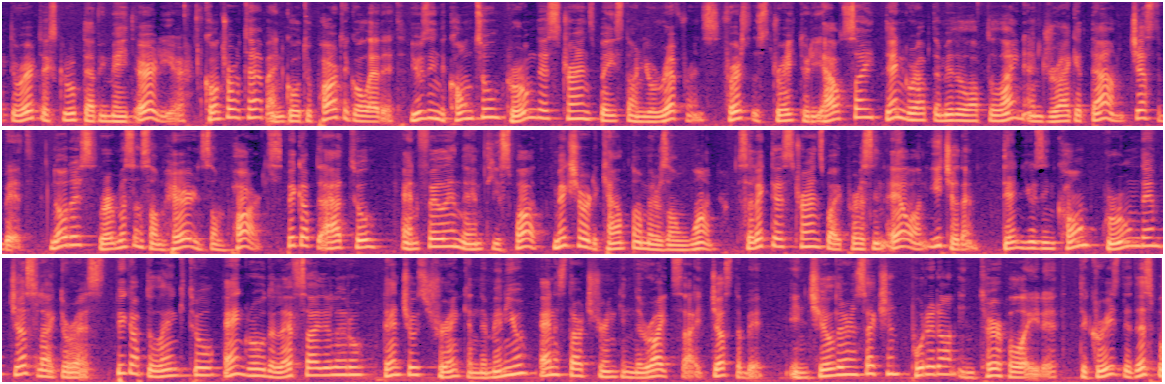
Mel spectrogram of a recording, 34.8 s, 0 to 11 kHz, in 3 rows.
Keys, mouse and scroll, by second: 1.3 click, 2.3 ctrl+Tab, 2.4 middle drag, 2.5 drag, 2.7 click, 3.4 click, 3.8 ctrl+z, 3.9 click, 4.1 click, 4.3 click, 4.5 drag, 4.8 drag, 4.9 drag, 5.3 drag, 5.5 drag, 5.6 middle click, 5.8 drag, 6.0 drag, 6.2 click, 6.3 click, 6.6 click, 6.9 click, 7.1-7.5 drag, 7.6 drag, 7.7-8.1 drag, 8.2-9.2 drag, 9.4 drag, 9.7 click, 9.8 middle click, 10.1 click, 10.2 click, 10.3 middle click, 10.5 click, 10.7 drag, 10.8 middle drag, 11.1 click, 11.3 drag, 11.4 middle drag, 11.6 click, 11.9 click, 12.1 click, 12.3 click, 12.8 drag, 13.5 click, 13.9 click, 14.4 click, 15.5-16.2 drag, 16.2 middle click, 16.6-18.6 drag, 18.6 middle click, 19.0-19.5 drag, 19.5-20.6 typing, 20.7 click, 21.0 click, 21.2 ctrl+z, 21.2 click, 21.5 middle click, 21.7 click, 21.8 middle click, 22.0 click, 22.2 click, 22.4 middle click, 22.6 drag, 22.8 drag, 23.2 drag, 23.9 click, 24.0 drag, 25.5 f, 25.8 click, 26.3-26.9 drag, 27.3 ctrl+click, 28.3 click, 29.0 drag, 29.3 click, 29.4 drag, 29.7 drag, 30.1 drag, 30.4 click, 30.9-34.8 drag.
